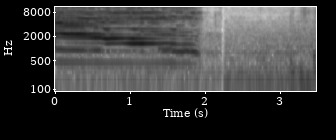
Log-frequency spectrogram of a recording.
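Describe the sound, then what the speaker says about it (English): Critter the cat lets out one long, drawn-out, wavering meow, loud and close, that ends abruptly, followed by low background rumble. "Critter the cat."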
